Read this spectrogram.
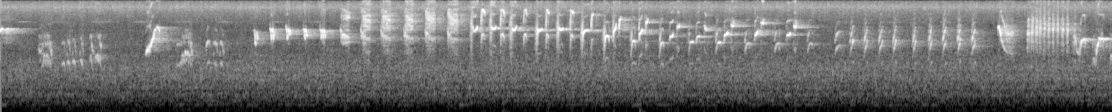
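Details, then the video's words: Oriental magpie-robin (kacer) training recording: a fast, dense, varied song of high, sharp whistles, chips and rapid trills, with phrases following almost without pause and a brief quieter gap near the start. "MASTERAN KACER PALING DI CARI, masteran Kacer suara burung kecil yang sedang tren di tahun ini"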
